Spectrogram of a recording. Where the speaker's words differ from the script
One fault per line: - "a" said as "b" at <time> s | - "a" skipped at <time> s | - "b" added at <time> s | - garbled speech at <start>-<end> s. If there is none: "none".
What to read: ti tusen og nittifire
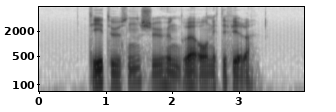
- "sju hundre" added at 1.6 s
